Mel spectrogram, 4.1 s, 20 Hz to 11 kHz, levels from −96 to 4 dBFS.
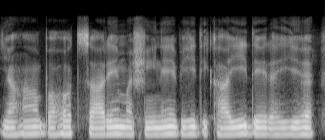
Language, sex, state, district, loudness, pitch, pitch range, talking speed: Hindi, male, Jharkhand, Ranchi, -15 LUFS, 115 Hz, 115-125 Hz, 135 wpm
